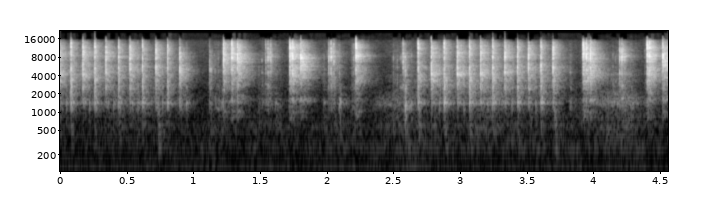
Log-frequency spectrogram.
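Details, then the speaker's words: Old Trek mountain bike left outside all winter, after spraying the shifter: crisp, even ratchet clicks in quick runs, indexing cleanly with a strong derailleur spring. "I think we're going to get it to index just fine this derailleur has a nice Strong Spring um the shifter is working well now that we sprayed it"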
